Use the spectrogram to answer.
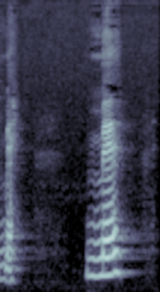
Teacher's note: vurgulu hece baştaki hece O yüzden kısa i sesini duyuyorsunuz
